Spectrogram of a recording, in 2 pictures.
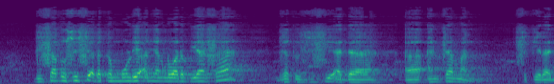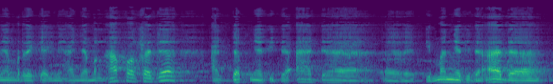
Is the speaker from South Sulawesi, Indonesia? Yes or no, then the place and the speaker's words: no; Jombang, East Java, Indonesia; Saya dari Jombang, tahu Jombang ya?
